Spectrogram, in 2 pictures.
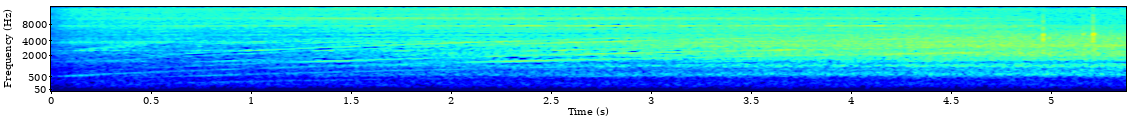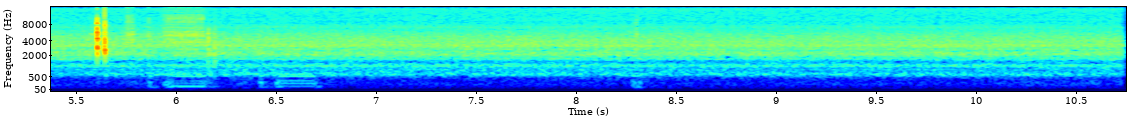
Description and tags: A close recording of two harddrives spinning up
harddisk, spinup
